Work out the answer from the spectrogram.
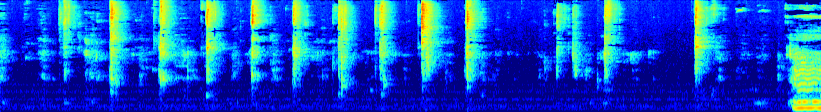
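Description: Close-miked chewing of a mouthful of breaded, pan-fried snow crab: short crisp wet smacks, about two a second, thinning out after about five seconds. A short hummed 'mm' near the end.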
